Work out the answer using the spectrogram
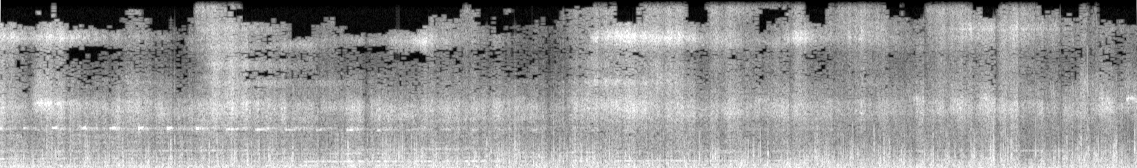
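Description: Mumbai suburban electric local train picking up speed out of a station, heard from the open coach doorway: a steady rumble of wheels and running gear with wind buffeting the microphone, and a faint motor whine that climbs slowly in pitch.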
